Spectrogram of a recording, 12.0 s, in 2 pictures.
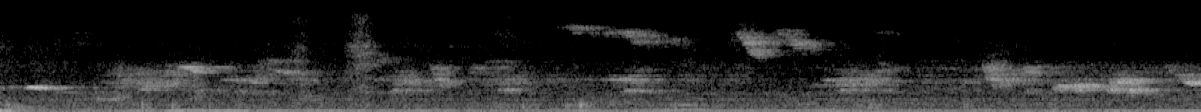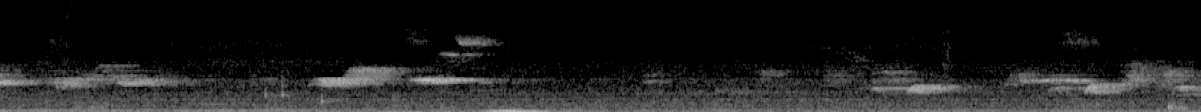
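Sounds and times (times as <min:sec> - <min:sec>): birds chirping: 0:00.0 - 0:12.0
faint low hum: 0:00.0 - 0:12.0.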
